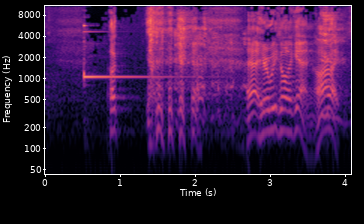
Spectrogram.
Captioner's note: laughter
